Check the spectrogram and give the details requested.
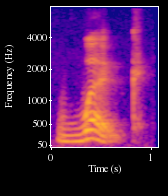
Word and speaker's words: woke: But in English, these each have a completely different sound. We have woke, we have walk, work, and wok.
